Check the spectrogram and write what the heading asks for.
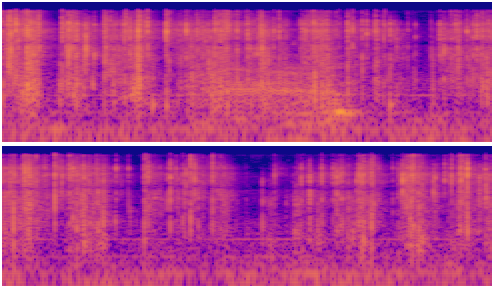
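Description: Clear plastic bag of toy figures crinkling as it is handled and moved about, in irregular rustles that die down for a moment about four and a half seconds in.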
